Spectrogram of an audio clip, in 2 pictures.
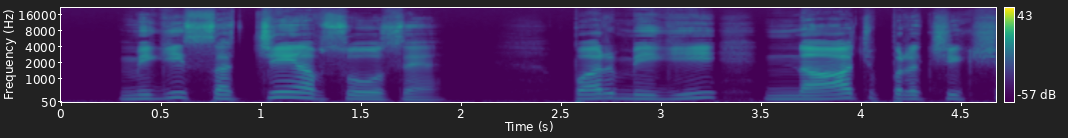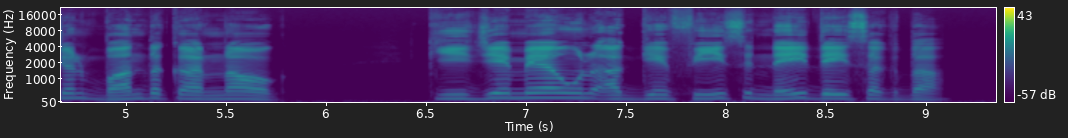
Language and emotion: Dogri, sad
